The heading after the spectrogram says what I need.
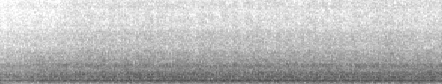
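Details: Vintage Cincinnati metal lathe that sat for years, testing its taper attachment: a steady, even hum with a clear mid tone and no knocks or grinding as the carriage travels. The mechanism works properly.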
